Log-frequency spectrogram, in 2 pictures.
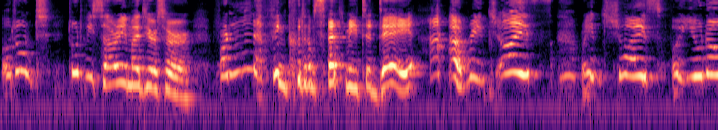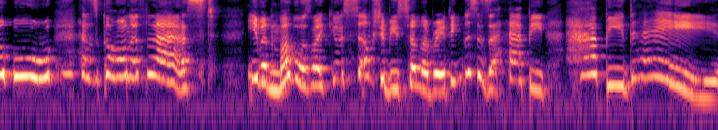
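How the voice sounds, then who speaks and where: A put-on, squeaky character voice, raised and projected, at an extremely high pitch. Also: moderate pace. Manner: joyful, excited.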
